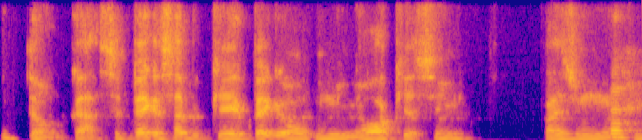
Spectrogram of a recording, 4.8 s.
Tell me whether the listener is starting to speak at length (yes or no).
no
